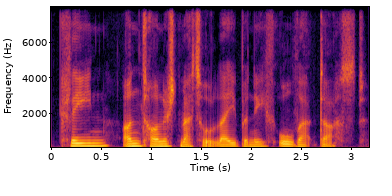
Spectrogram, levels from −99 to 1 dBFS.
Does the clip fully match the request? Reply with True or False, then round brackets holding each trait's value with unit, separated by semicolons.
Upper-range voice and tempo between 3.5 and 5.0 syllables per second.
False (135 Hz; 4.5 syllables/s)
